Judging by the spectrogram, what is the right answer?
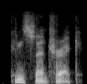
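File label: "concentric", American English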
